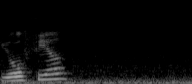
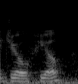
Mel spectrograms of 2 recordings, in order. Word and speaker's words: Jophiel: The angels that work with this is Yophiel, which is spelled with a J, but pronounced Yophiel. Or you can say Jophiel, and Michael.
